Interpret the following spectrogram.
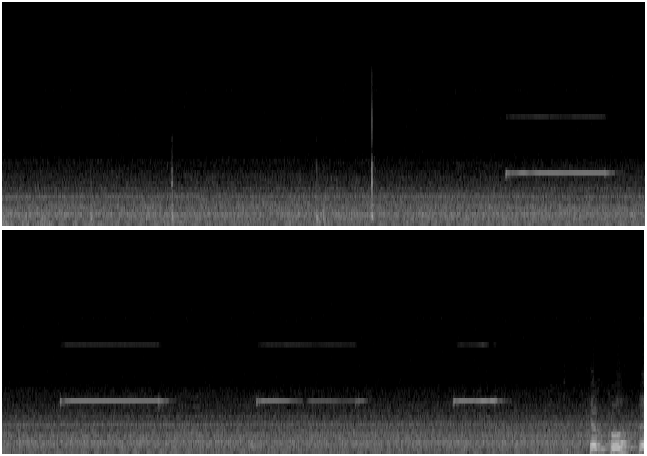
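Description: Electronic beeping from an egg incubator's alarm: four steady high beeps, each about a second long, one every two seconds starting about five seconds in, over a constant background hum with a couple of light clicks early on.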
